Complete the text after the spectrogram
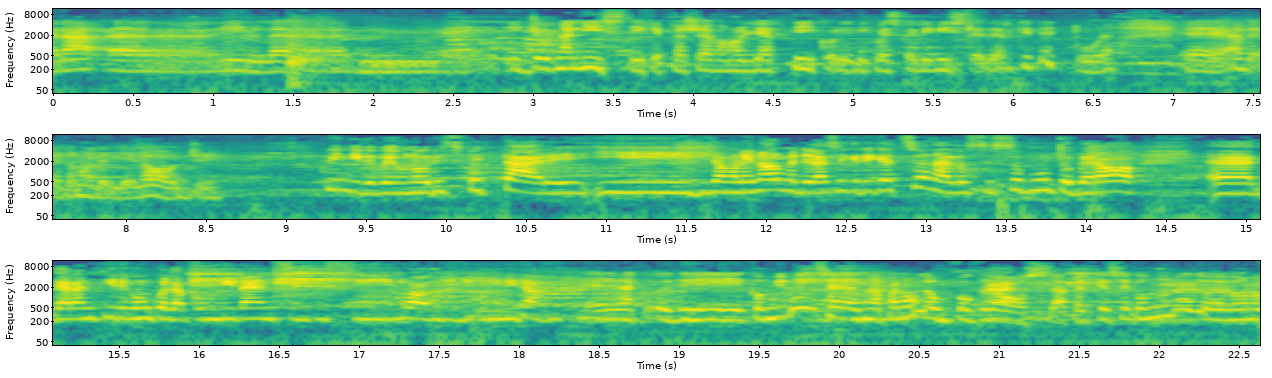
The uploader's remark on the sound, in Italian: Nonostante i rumori di sottofondo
